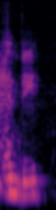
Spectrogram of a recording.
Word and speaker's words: Ende: I have Ende. – Ende? – Ende. – E-N-D-E. You tell us how to pronounce that, dear listener. – Yeah. Yeah. Endy.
